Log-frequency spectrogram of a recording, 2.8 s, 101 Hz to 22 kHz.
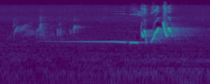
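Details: Japanese bush warbler near homes in Minamiboso, Chiba Prefecture, Japan, in April 2018, singing again from one favoured branch: a drawn-out pure whistle held for over a second, then a quick bright tumbling phrase, with faint chirps beforehand.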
